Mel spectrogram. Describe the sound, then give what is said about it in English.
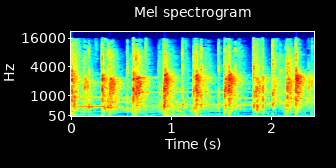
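Audience applause, a brisk run of overlapping hand claps that rises and falls in quick, fairly regular bursts, moderately loud with no voices on top. “Let's make some noise for Miss Gloria Neal.”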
